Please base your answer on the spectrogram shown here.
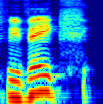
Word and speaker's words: Vivek: on a special guest known as Vivek, open quotation, rhymes with cake, close quotation, Ramaswamy, who I believe, has he dropped out officially?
